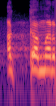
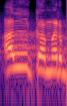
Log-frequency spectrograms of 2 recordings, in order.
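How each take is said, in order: First: The 'l' is silent and 'q' is doubled. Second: The 'l' is pronounced before 'qamar'. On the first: The speaker calls it wrong. "नहीं बोल सकते" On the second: The speaker calls it right. "लाम को बाकायदा सामने करेंगे"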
